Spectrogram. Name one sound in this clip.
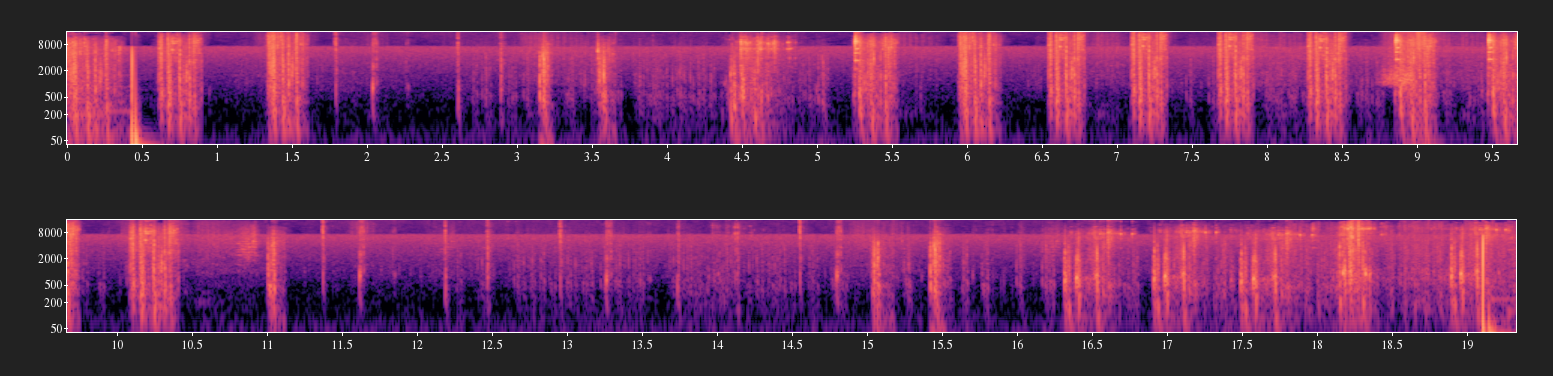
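A horse's hooves thud steadily on grass at a canter.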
